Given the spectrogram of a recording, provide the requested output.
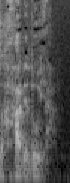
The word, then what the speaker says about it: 哈利路亚: 所以我们说这最后的 5首诗是哈利路亚诗歌。在 146章的 1节说，你们要赞美耶和华。前面也出现过，我们也分享过，赞美耶和华这个在希伯来文里面，这句话的发音，这个词的发音就是哈利路亚。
